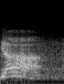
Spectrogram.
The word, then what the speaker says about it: Yah: It's spelled J-A-H, it's spelled Jah, but because in the Hebrew there is no J, it is spelled Yah. Okay, Y, you pronounce it with Y.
